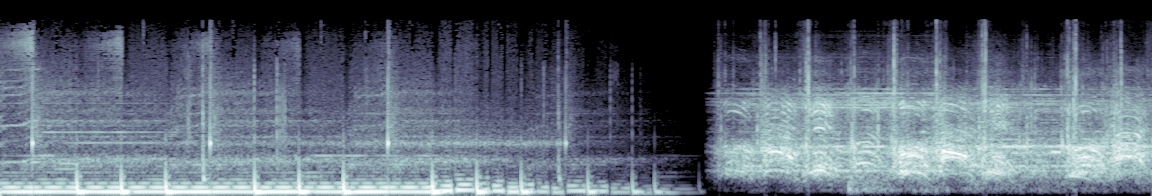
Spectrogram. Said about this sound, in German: Das, was da gerade eben zu hören war, war ein Eindruck von einer Demonstration in Belarus.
